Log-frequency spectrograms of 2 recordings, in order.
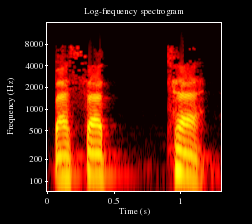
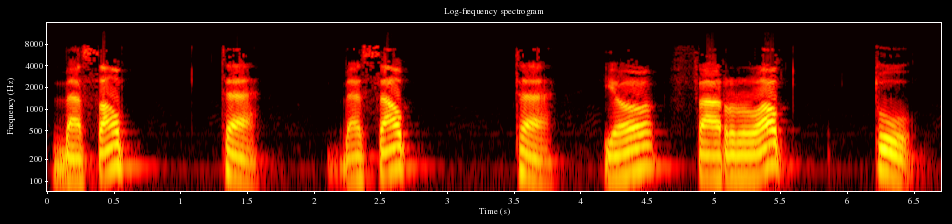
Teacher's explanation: اما باید تلفظ بکنیم بسط تا، بسط تا یا فرط تو، که این در حقیقت ادغام ناقصیه که اثر حرف تای دسته دار که مدغم هست باقی مونده · Shown in: second take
